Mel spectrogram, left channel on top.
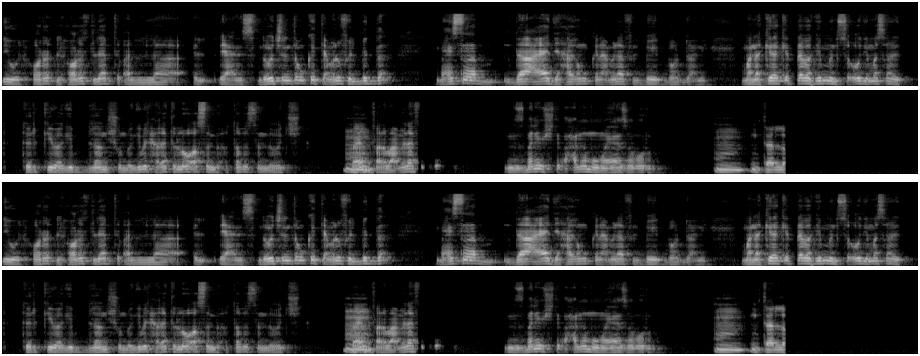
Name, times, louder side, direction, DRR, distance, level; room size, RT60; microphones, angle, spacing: voice 1, 0.0-3.9 4.3-9.1 9.4-12.1 12.7-13.3 14.2-15.8, equal, 5° left, 3.5 m, -26 dB
voice 2, 12.6-12.9 16.3-17.0, right 1 dB, 30° right, 2.2 m, -25 dB
head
